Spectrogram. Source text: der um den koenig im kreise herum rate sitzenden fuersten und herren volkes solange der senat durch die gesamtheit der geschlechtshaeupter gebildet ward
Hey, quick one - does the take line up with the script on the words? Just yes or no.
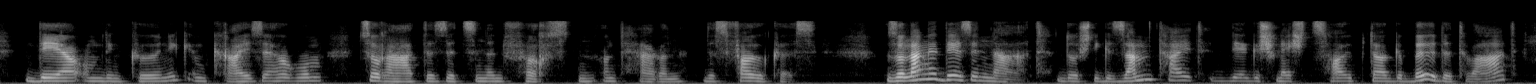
no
